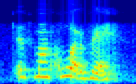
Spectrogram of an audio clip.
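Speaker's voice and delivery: tearful, crying, emotional delivery. Retelling what fans are saying about their quarterback, in a T.O. voice. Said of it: "in my T O voice".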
